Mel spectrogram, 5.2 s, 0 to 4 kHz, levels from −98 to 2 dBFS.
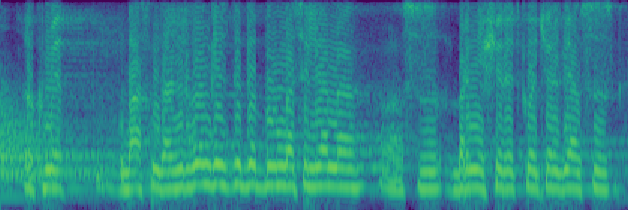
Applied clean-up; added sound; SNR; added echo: none; Drum; 14 dB; none.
